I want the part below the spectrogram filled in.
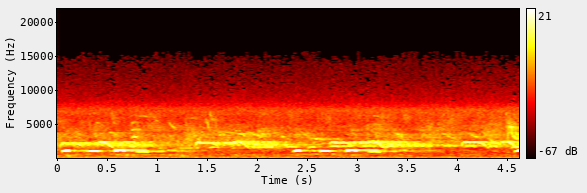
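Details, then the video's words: Song of Indian cuckoo (Cuculus micropterus): repeated four-note hooting phrases, clear and whistled, about two seconds apart, with a second bird's higher slurred notes in the background. "Unique Bird Calls - Indian Cuckoo"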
